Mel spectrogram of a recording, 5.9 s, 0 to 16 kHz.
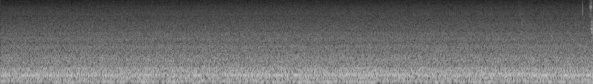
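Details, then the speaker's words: Electra fast-charging station in France as an EV charge begins (car accepts up to 77 kW): loud, steady cooling-fan roar with a faint constant hum; the charger ventilates heavily, normal fan noise while charging. "Désolé pour le bruit, elle fait beaucoup de bruit, elle ventile énormément cette borne."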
